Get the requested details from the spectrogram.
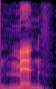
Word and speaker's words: Min: And it was to the god Min. Notice I didn't say it questiony, so everyone believes me. Yep. That's how it's pronounced.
